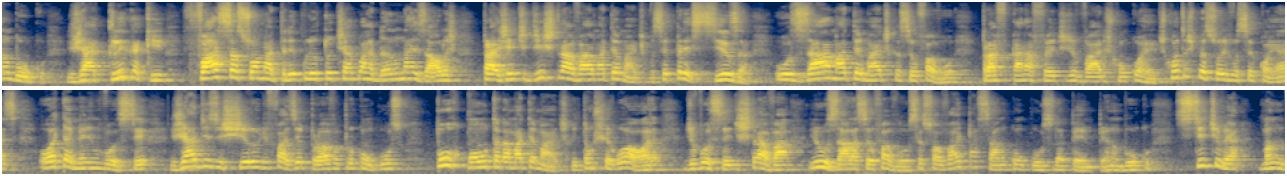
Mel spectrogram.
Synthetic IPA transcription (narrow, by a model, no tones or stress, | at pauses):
ɐ̃bukʊʒaklikaki | fasɐːsuɐmat̪ɾikulɐewt̪ot͡ʃɪaɡwaɾd̪ɐ̃nd̪ʊnɐzawlɐs | pɾɐːʒẽt͡ʃɪd͡ʒɪʃt̪ɾavaɾɐmat̪emat͡ʃi̥kɐvosepɾesizɐ̰ | uzaɾɐmat̪emat͡ʃi̥kɐsewfavoɾpɾɐfi̥kaɾnɐfɾẽt͡ʃɪd͡ʒɪvaɾjʊskõkoɦẽt͡ʃɪ̥ʃkwɐ̃t̪ɐsʃpesoɐʃvosekõɲɛsɪ̥ | owat̪ɛmeʒmʊvoseʒad͡ʒɪziʃt͡ʃiɾɐ̃w̃d͡ʒɪfazeɾpɾɔvɐpɾʊkõkuɾsʊ̥ | poɾkõnt̪ɐd̪ɐmat̪ema̰t͡ʃi̥kɐẽnt̪ɐ̃w̃ʃeɡowaɔɾɐd͡ʒɪvosed͡ʒɪʃt̪ɾavaɾɪuzalɐsewfavoɾvosesɔvajpasaɾnʊkõkuɾsʊd̪ɐpeẽmɪpeɾnɐ̃mbukʊ | sɪt͡ʃivɛɾmɐ̃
